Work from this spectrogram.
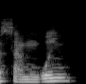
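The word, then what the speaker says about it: Samhain: Sam h a i n Sam ain se pronuncia samin y tiene ese nombre de ahí viene la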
